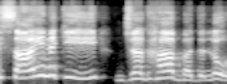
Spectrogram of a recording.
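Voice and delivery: slow and deliberate, word by word; slow teaching rule. Shown as a demonstration. Teacher slowly drilling the cosine rule for the class. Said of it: "क्या करो?".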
